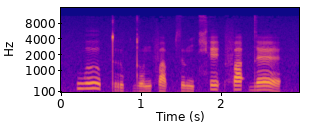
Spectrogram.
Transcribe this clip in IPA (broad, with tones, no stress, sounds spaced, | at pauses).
w ɤː˥˩ p̚ t r u˨˩ k̚ d o˩˦ n f a˨˩ p̚ s ɯ˨˩ ŋ t͡ɕʰ e˥˩ ʔ f a˥˩ ʔ d ɛː˥˩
